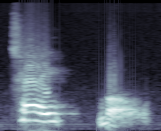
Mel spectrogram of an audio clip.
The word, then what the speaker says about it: table: To help you understand stress, think about the word table. Table. In that word, there's a stress on the first syllable.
